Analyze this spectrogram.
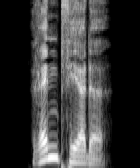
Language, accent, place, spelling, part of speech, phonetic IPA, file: German, Germany, Berlin, Rennpferde, noun, [ˈʁɛnˌp͡feːɐ̯də], De-Rennpferde.ogg
- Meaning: nominative/accusative/genitive plural of Rennpferd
